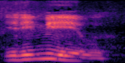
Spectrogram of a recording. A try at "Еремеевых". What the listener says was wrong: Ну, ударение это Еремеевых, 2 Е. А ты Еремеевых считаешь дальше.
